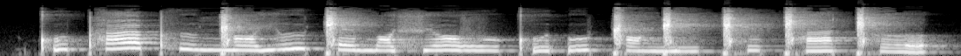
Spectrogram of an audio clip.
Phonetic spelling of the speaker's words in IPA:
kʷʼ ɯ pʰ a pʰ ɯ ŋ͡ǁ ɔ j ɯ ǁ ɛ m ɔ fʲ ɔ v u kʷʼ ɯ ʔ u ǁ ɔ ŋ͡ǁ i ǁʰ ɯ ǁʰ a ǁʰ ɤ

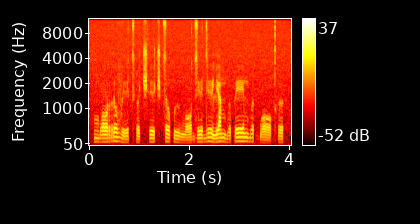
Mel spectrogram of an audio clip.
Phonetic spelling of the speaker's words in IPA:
m b ɔː˧ r ɤ˥ v ɪː˩˧ tʰ ə˩˧ t͡ʃʰ ɪː˧ t͡ʃ t͡s ɤ˥ p ɯː˧˩ ŋ ɔː˩˧ d͡z ɪː˥ d ɪː˥˧ lʲ a˥ m b ə˧˩ p eː˥ m b ə˥˧ ɡ͡b ɔː˧˩ kʰ ə˥

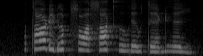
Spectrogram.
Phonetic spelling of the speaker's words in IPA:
tˤ ɤ u̯ ɽ e ɽ ɯ p sˤ u i̯ sˤ i kʰ ɤ u̯ ɾ ɛ u̯ t ɛ ɖʱ ɛ i̯

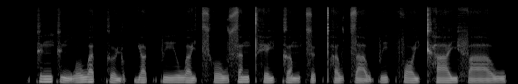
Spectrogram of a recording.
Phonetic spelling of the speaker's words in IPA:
k ɪ˥ ŋ k ɪ˨˩ ŋ w o˥ w ɐ˥ t̚ k ɵ˨˩ ɥ ʊ˧ k̚ j ɐ˧ k̚ p iː˨˧ w ɐ˨ j t͡sʰ o˨˧ w s ɐ˥ n t̪ʰ e˨˥ j k ɐ˨ m t͡s ɵ˨ t̚ pʰ ɐ˨˥ w t͡s aː˨˩ w p iː˥ k̚ f ɔː˨ j kʰ aː˧ j f aː˨ w

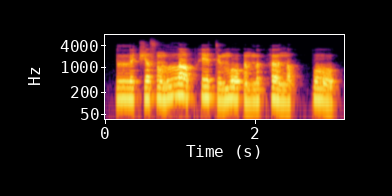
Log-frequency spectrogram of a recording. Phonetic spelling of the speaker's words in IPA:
lː ʏ t͡ʃ ə s õ lː ʌ pʰ ɪ t ʏ m o ʔ ə̃ m œ pʰ œ n ʌ pː o

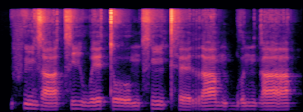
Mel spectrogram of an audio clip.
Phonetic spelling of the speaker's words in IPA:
f ĩ˦˨ z a˨ t͡s i˦˨ w e˦ t oː˨ ŋ s ĩ˦ tʰ ɛ˨ r aː˦ m ɡ͡b ʊ˦ n ɡ a˦

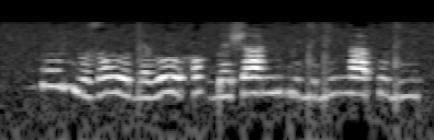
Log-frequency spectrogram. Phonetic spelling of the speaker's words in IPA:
ɡ͡b oː˦ ɲ o˨ z ɔ˦ ɣ o˨ d ɛ˨ β oː˦˨ h ɔ˦˨ ɡ͡b ɛ˨ ʃ aː˦ ŋ i˦ b i˨ d i˨ d iː˦ ŋ aː˦ f u˦˨ d i˦

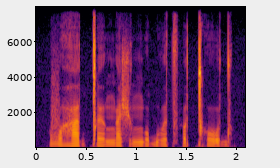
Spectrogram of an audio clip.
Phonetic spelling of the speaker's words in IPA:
v ʌ ɦ a d ǀ ɛ ə̯ ŋ a ʃ u ŋ o ɓ u ə̯ t͡sʼ ʌ ǀʰ o d

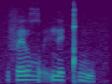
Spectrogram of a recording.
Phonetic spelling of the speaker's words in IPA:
f ɛ u̯ ʁʷ ḛ n e ǃʰ u

